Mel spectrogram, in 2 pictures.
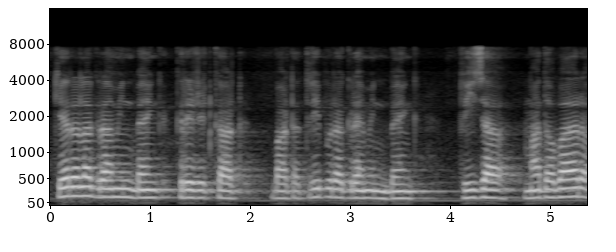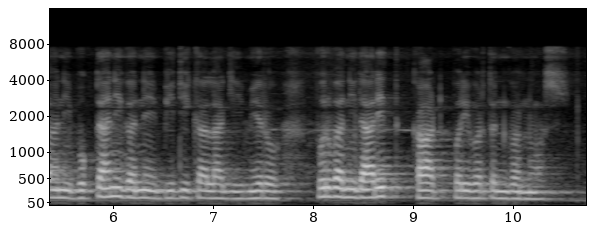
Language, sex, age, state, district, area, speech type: Nepali, male, 45-60, West Bengal, Darjeeling, rural, read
